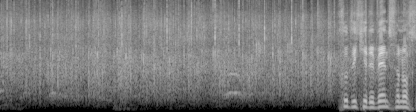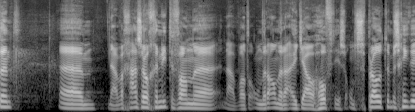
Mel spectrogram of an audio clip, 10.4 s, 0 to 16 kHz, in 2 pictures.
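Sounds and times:
audience applauding: 0.0 - 5.9
speech: 4.2 - 10.3.

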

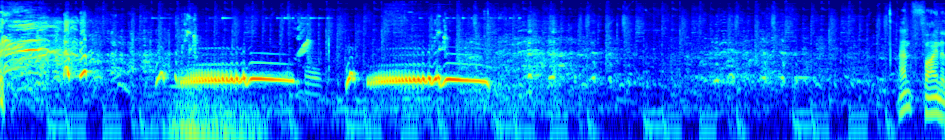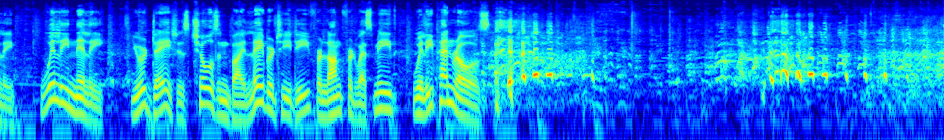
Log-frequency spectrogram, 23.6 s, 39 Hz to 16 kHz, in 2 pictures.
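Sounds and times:
laughter: 0.0 - 2.5, 6.1 - 11.2, 12.8 - 13.9, 17.0 - 23.6
pigeon cooing: 2.0 - 6.2
speech: 11.3 - 18.4.

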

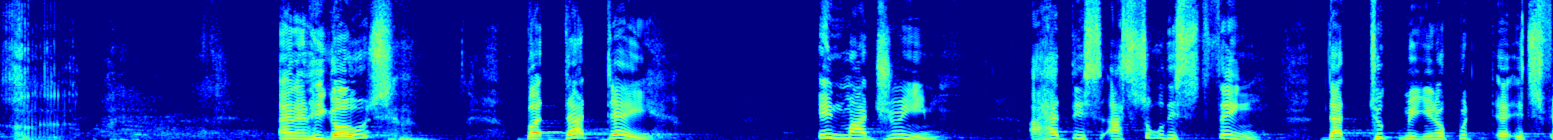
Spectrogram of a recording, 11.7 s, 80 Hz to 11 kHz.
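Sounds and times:
person imitating snoring: 0.0 - 0.6
speech: 2.2 - 3.1, 4.0 - 5.0, 6.1 - 11.6.

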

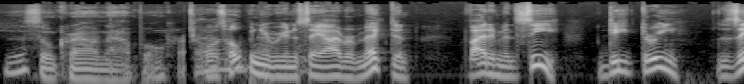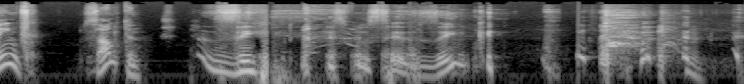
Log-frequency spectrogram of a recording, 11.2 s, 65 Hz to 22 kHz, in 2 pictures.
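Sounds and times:
speech: 0.0 - 9.4
person coughing: 7.6 - 11.1.

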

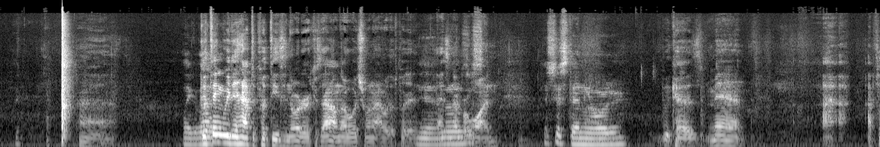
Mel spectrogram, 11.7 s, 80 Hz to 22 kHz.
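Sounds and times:
slap: 0.6 - 1.2
speech: 2.4 - 10.1, 11.0 - 11.7.

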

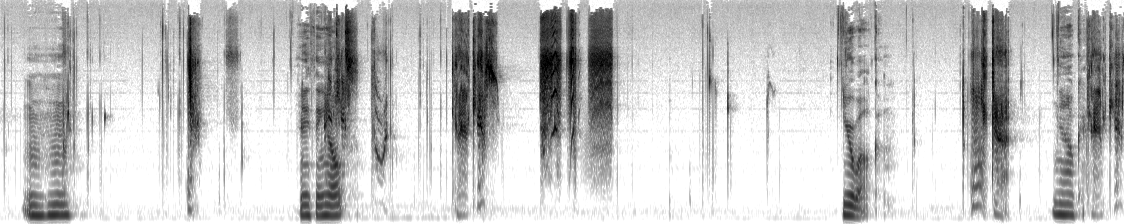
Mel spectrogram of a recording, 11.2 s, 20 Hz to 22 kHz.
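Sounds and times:
speech: 0.2 - 0.9, 3.0 - 3.9, 8.4 - 8.9, 9.9 - 11.2
pet bird squeaking and chirping: 3.2 - 6.2, 9.6 - 10.1.

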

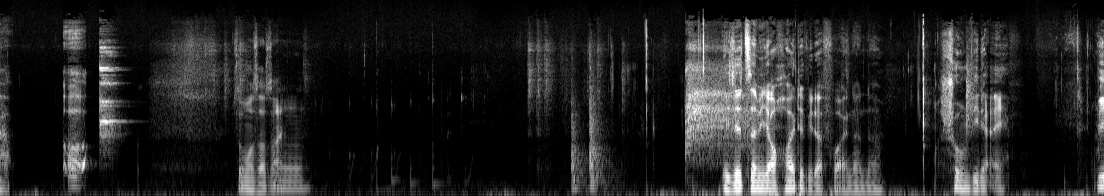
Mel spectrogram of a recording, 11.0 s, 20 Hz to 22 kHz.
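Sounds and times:
glasses clinking during a toast in Hamburg-Niendorf: 1.0 - 1.4
speech: 2.4 - 3.2, 7.2 - 10.2.

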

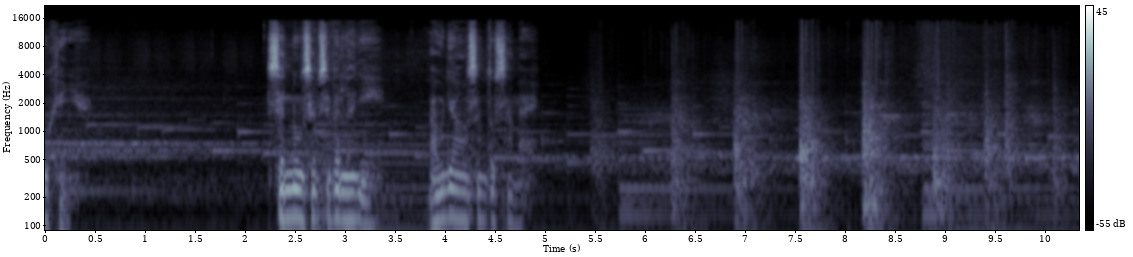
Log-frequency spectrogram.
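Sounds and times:
speech: 0.0 - 0.5, 2.2 - 5.0
slow heavy footsteps on stairs: 5.4 - 10.3.

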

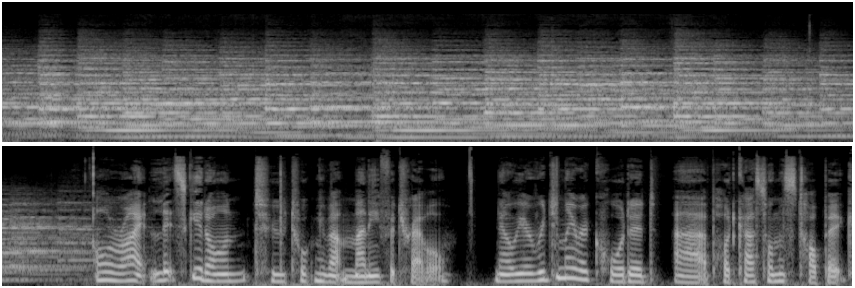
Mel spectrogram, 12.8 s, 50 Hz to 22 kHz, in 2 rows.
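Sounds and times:
church bells pealing: 0.0 - 7.8
speech: 7.4 - 12.7.

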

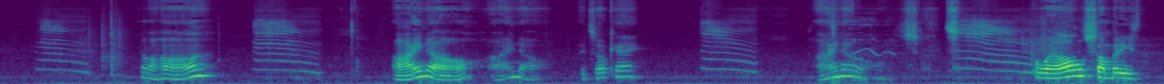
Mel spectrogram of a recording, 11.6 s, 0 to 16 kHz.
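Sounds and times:
female cat meowing: 0.4 - 1.0, 2.5 - 3.3, 7.0 - 7.7, 8.3 - 10.7
speech: 1.4 - 2.2, 3.9 - 6.5, 8.2 - 9.6, 10.3 - 11.5.

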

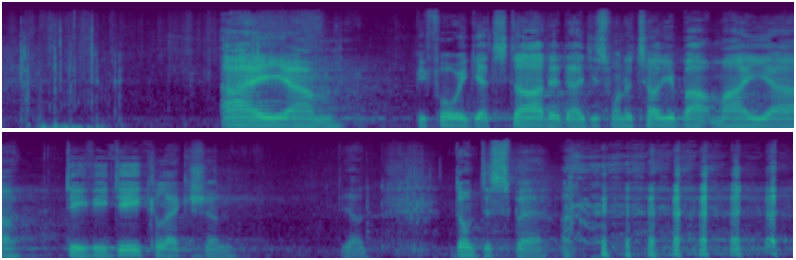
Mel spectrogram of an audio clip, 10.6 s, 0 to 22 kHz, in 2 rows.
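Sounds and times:
paper rustling: 0.0 - 2.2
speech: 1.5 - 6.9, 7.5 - 10.5
laughter: 9.0 - 10.5.

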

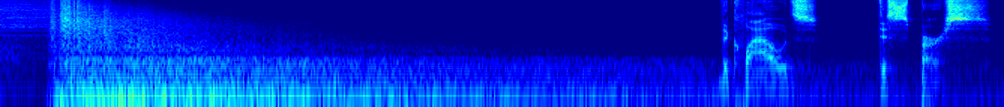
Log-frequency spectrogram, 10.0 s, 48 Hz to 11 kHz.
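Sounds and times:
explosion blast high among the clouds: 0.4 - 7.0
heavy deep rumble: 0.5 - 7.3
speech: 7.2 - 8.2, 8.8 - 9.9.

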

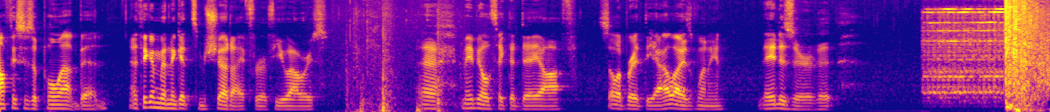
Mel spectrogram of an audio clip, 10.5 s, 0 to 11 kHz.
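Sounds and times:
speech: 0.0 - 8.5
telephone bell ringing with metallic jangle: 9.2 - 10.4
gunshot from a bedside gun: 10.0 - 10.4.

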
